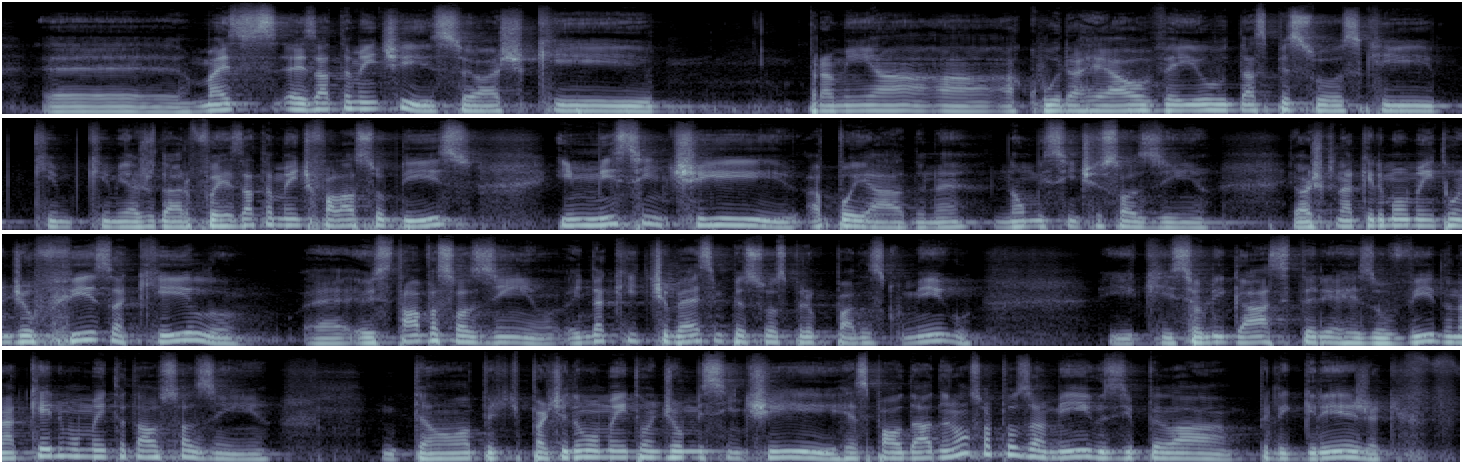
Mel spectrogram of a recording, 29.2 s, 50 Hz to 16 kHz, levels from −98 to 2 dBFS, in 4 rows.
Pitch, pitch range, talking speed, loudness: 140 Hz, 125-160 Hz, 180 wpm, -35 LUFS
